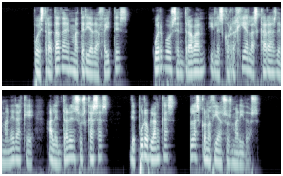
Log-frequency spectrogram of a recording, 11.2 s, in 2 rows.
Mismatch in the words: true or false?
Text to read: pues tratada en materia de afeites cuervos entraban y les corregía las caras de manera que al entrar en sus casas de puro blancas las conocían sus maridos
false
